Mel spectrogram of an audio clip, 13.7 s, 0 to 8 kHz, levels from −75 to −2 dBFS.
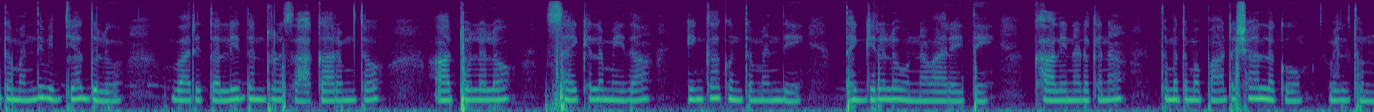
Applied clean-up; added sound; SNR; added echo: none; none; none; none.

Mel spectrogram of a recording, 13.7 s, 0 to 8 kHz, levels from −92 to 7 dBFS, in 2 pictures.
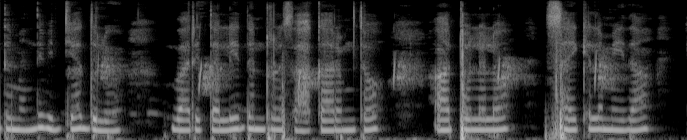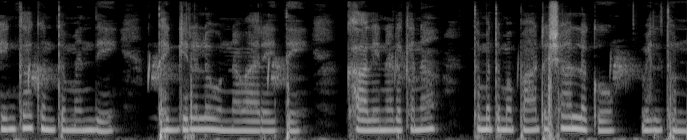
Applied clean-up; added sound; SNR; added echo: classical method log-MMSE.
